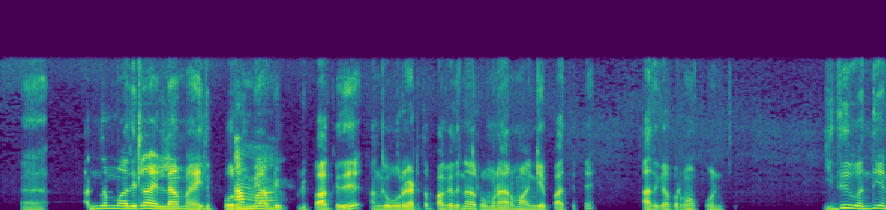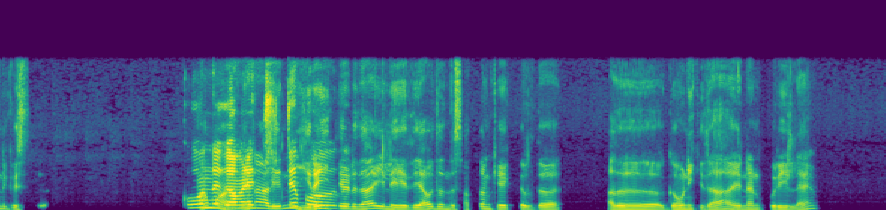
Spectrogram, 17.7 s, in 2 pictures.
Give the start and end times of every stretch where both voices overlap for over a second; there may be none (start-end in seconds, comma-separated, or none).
10.9-12.3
